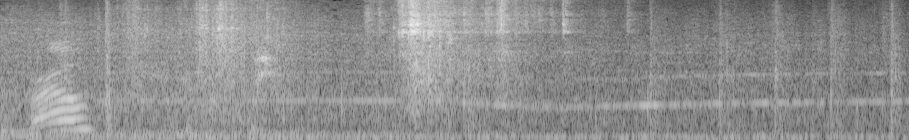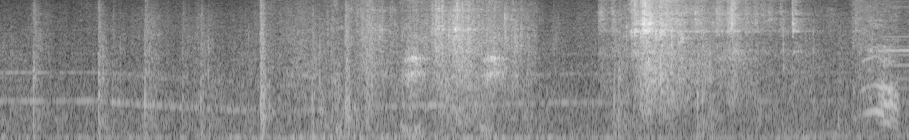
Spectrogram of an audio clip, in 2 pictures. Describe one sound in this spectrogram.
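A chain-link fence rattles as someone climbs over it.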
